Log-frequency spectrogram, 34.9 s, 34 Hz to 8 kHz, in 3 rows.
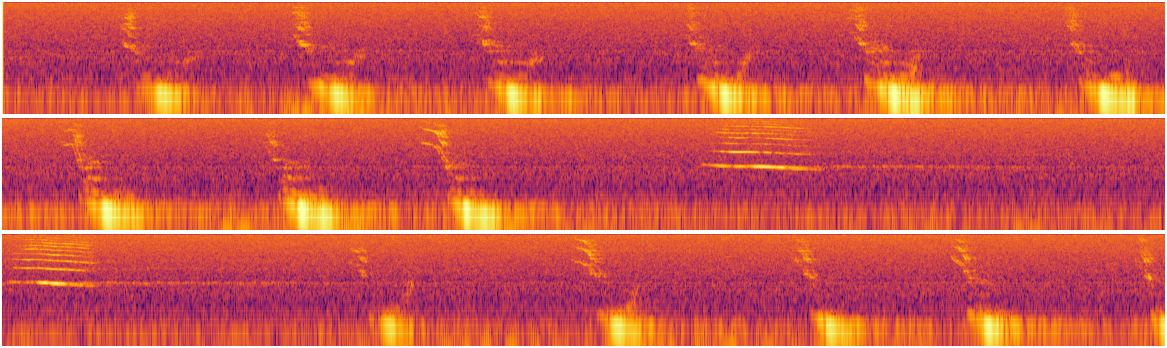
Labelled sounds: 4.8	5.0	humpback whale, 0.86 to 1.3 kHz
8.5	8.8	humpback whale, 0.80 to 1.4 kHz
15.8	16.1	humpback whale, 1.3 to 4.8 kHz
18.6	19.8	humpback whale, 0.80 to 6.8 kHz
23.3	24.2	humpback whale, 0.80 to 6.6 kHz
32.9	33.1	humpback whale, 0.80 to 1.4 kHz

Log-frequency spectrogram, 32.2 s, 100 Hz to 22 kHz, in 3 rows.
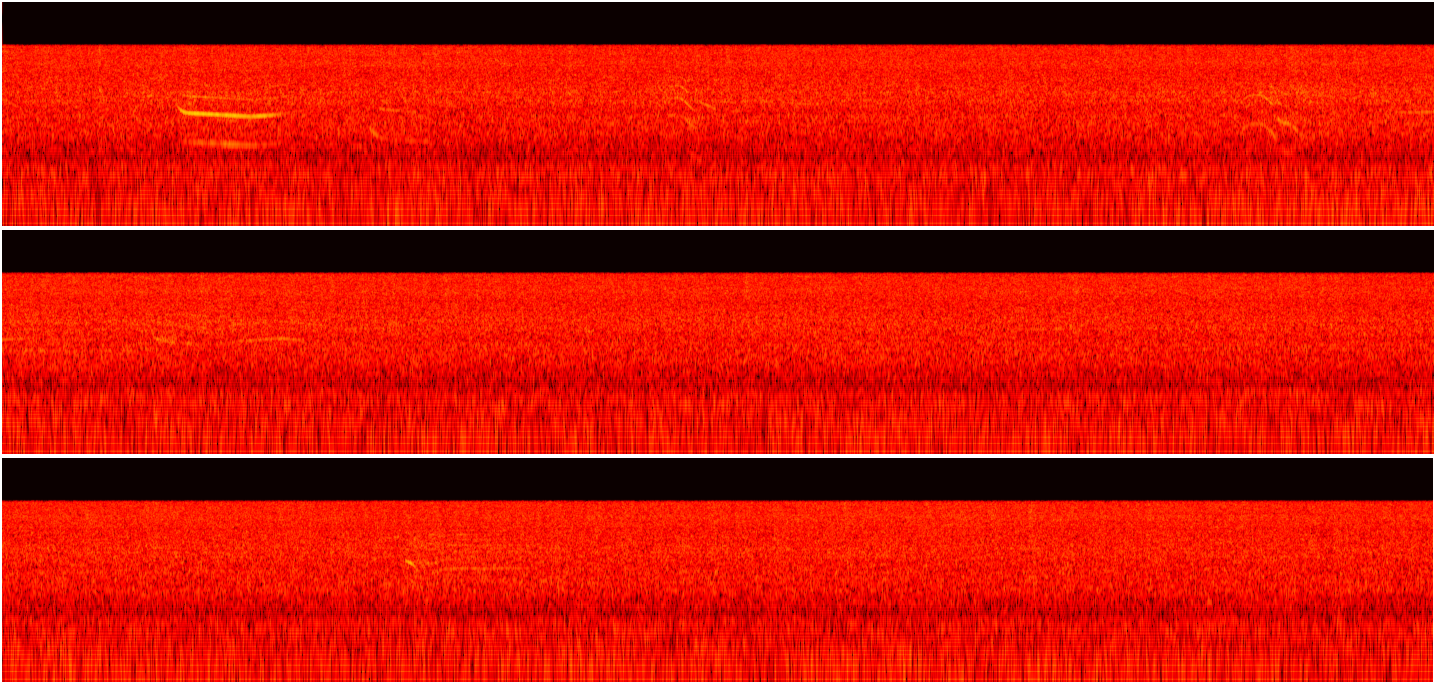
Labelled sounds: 1.3	2.1	killer whale, Bigg's (transient), 0.68 to 2.3 kHz
10.4	10.8	killer whale, Bigg's (transient), 1.5 to 1.6 kHz

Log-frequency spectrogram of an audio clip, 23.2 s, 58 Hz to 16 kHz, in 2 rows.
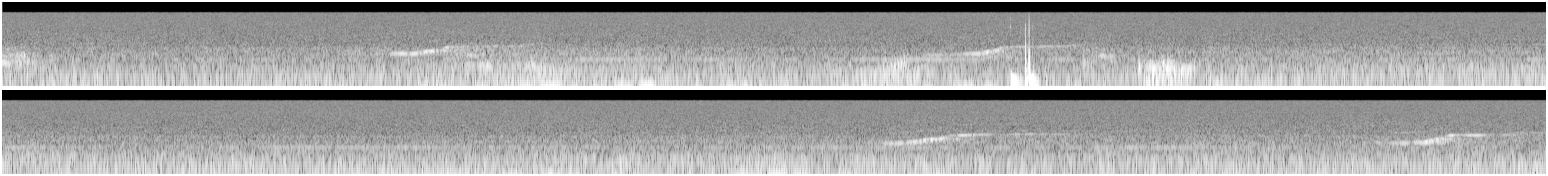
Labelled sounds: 3.3	3.6	humpback whale, 0.80 to 0.86 kHz
7.5	8.1	humpback whale, 0.80 to 0.96 kHz
18.7	19.1	humpback whale, 0.80 to 0.86 kHz
22.4	23.1	humpback whale, 0.80 to 0.99 kHz

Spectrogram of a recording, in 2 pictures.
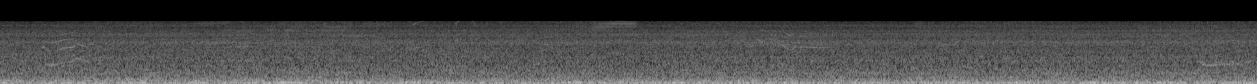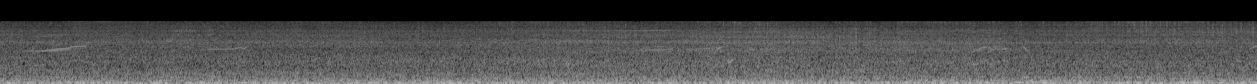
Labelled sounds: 0.4	0.9	killer whale, 1.1 to 4.2 kHz
7.7	8.2	killer whale, 1.9 to 3.9 kHz
12.8	13.5	killer whale, 0.90 to 2.7 kHz
22.2	22.6	killer whale, 1.1 to 2.3 kHz

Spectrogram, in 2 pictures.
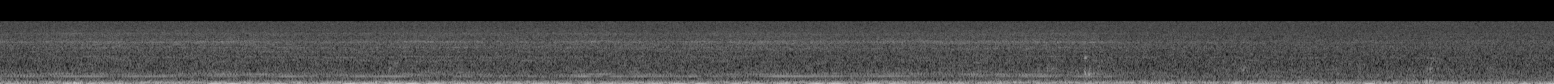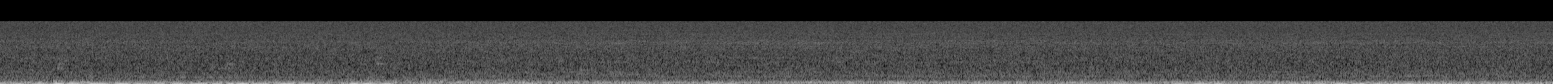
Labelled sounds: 5.9	6.1	vessel noise, 2.8 to 3.0 kHz

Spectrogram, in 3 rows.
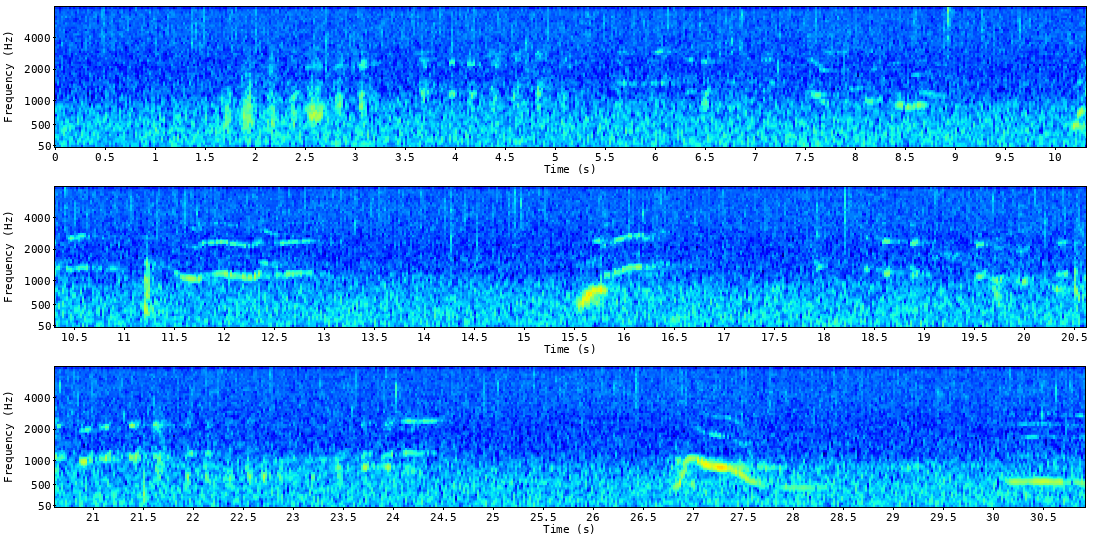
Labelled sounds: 7.5	8.9	humpback whale, 0.81 to 2.5 kHz
10.3	10.8	humpback whale, 1.1 to 2.8 kHz
11.5	12.9	humpback whale, 0.97 to 3.6 kHz
15.5	16.4	humpback whale, 0.78 to 2.8 kHz
18.6	19.9	humpback whale, 0.78 to 2.5 kHz
24.1	24.5	humpback whale, 2.3 to 2.6 kHz
26.8	27.5	humpback whale, 0.78 to 2.9 kHz
30.2	30.9	humpback whale, 2.2 to 2.8 kHz

